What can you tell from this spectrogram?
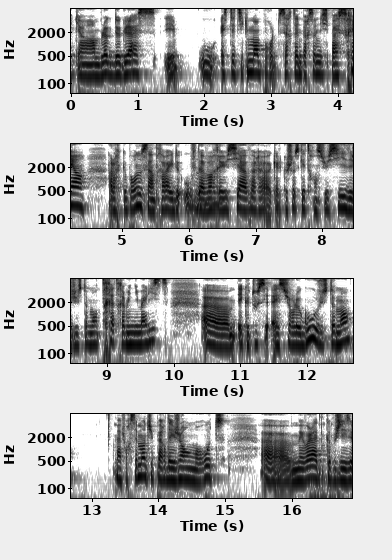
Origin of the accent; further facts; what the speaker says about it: Wallonia, Belgium; Tu sais, en Wallonie ou en tant que Belge, ben, il y a des gens qui vont dans un bar et qui boivent la même chose pendant 40 ans.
